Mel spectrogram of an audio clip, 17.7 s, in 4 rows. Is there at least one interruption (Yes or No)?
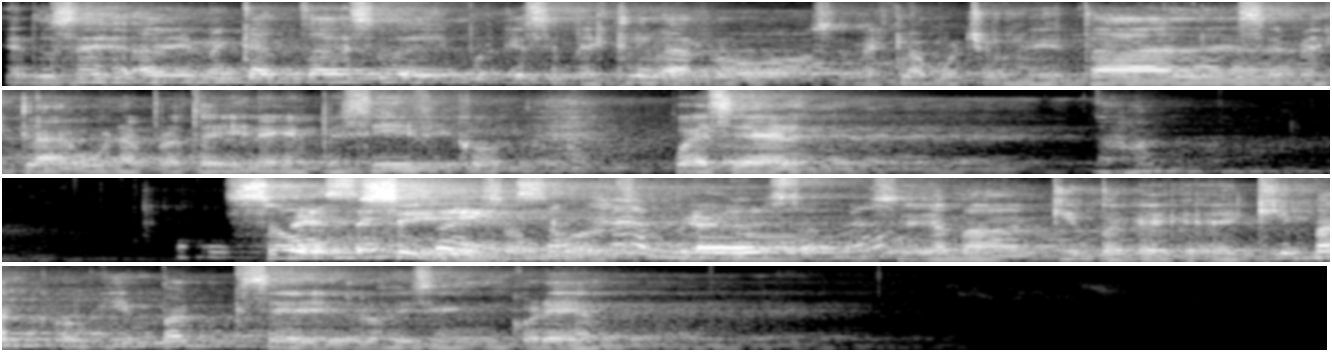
Yes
